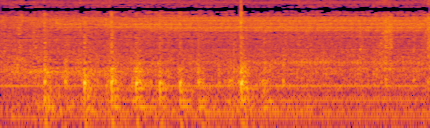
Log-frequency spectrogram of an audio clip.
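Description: Metal clanks and knocks from an interlocking block-making machine as its handles and lever are worked, about three a second for a few seconds, the loudest a little past halfway, over a steady machine hum.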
